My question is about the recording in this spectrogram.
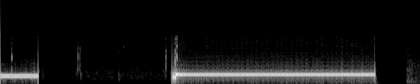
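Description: Telephone tones during a bank call transfer: a short two-pitch tone, a pause of silence, then one loud, steady, unbroken tone lasting about two seconds that cuts off abruptly.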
